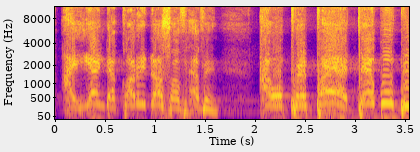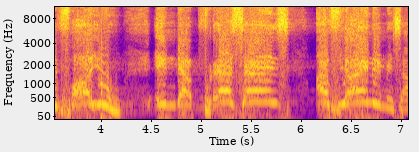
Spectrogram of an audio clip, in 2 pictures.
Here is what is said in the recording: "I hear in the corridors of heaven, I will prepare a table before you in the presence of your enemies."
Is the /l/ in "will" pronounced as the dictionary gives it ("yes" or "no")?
yes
